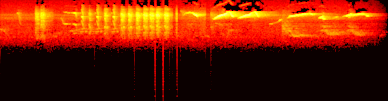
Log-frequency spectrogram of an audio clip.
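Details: Swallow Tanager pair, high-pitched calls: a fast buzzy series of clipped notes running for about two seconds, then loud sharp rising squeaks and thin descending whistles, all very high, over light ambient noise.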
